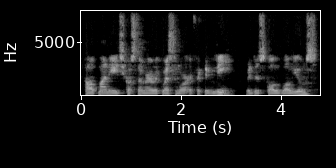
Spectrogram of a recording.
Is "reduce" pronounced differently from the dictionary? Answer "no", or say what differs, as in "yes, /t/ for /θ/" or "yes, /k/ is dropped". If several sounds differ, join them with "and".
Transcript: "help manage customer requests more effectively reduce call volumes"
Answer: yes, /w/ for /ɹ/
